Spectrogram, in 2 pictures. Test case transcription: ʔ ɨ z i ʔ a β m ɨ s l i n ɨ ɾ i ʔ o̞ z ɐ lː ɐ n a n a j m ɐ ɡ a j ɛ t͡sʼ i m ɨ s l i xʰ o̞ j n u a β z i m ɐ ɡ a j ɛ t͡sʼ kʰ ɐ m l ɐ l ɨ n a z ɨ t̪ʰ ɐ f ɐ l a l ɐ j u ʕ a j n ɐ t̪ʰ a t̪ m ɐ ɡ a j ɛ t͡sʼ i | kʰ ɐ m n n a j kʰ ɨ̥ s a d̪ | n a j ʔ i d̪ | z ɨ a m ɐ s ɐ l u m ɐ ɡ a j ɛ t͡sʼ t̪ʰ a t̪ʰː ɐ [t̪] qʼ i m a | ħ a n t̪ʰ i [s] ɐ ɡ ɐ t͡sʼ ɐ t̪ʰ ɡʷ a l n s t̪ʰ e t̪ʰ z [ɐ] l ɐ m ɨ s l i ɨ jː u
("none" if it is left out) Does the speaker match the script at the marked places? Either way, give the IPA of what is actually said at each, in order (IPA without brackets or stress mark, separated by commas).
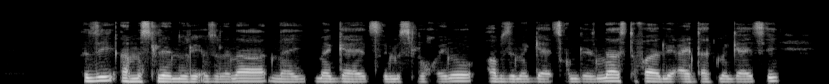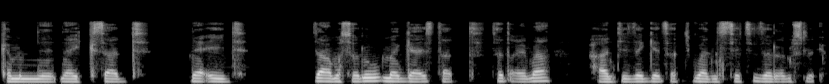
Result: t̪ʼ, z, ɐ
